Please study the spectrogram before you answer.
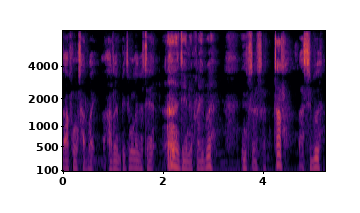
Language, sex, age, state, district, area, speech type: Bodo, male, 45-60, Assam, Kokrajhar, rural, spontaneous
